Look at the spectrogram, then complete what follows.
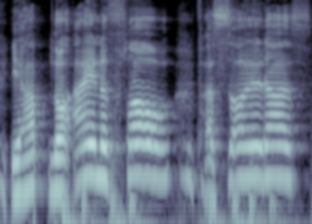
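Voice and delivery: loud, high, drawn-out outrage; hammed-up slow protest; mock hate mail. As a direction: imitate an indignant listener's complaint. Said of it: "jetzt kriegt so Tide die ganze Zeit, äh, Hassmail so".

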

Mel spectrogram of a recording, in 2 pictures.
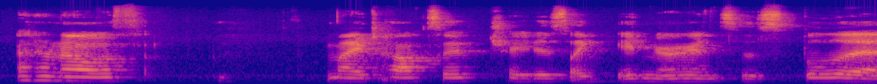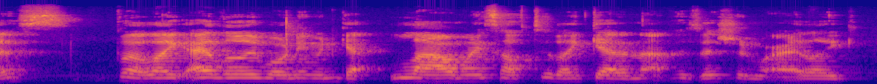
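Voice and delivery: low, soft sheepish admission; quiet confession. Real, not acted. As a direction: confess it under your breath.

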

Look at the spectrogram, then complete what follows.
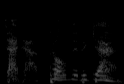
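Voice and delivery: imitated toddler's hushed request; small child. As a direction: plead quietly like a three-year-old. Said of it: "he looks at me and says".

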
